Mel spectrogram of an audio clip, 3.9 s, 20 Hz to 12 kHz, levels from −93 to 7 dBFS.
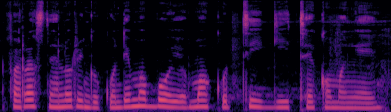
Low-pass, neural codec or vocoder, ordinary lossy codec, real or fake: none; none; none; real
